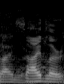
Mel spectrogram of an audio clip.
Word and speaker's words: Zeidler: So one distinction I'd make is, you know, when I look at Ontario Place and I look at, you know, is it Zeidler? Did I say it right? – Zeidler, the pods.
